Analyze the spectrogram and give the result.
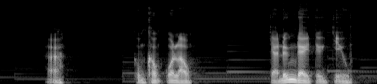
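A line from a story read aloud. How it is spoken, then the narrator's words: Deep hoarse, smiling. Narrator (Vietnamese): Long Bò Cạp nhẹ mỉm cười, nói với giọng trầm khàn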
